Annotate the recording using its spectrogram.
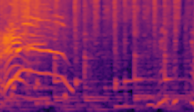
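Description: A cartoon character's high, meow-like vocal call that slides downward in pitch for about a second, over light background music.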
